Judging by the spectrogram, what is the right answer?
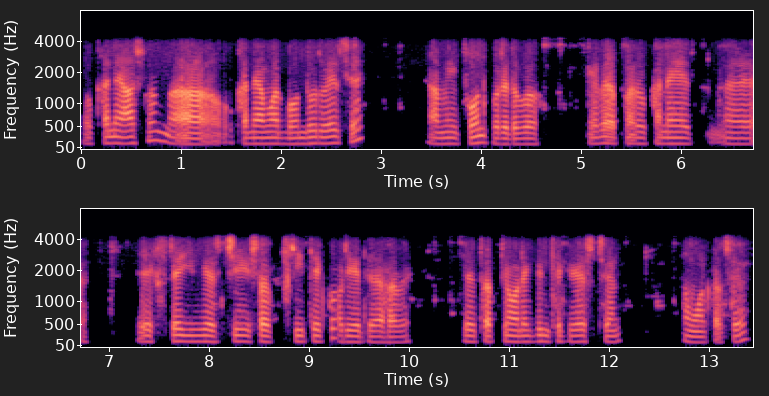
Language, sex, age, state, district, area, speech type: Bengali, male, 30-45, West Bengal, Dakshin Dinajpur, urban, conversation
